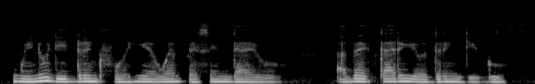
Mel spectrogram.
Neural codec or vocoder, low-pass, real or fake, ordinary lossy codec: codec, 16 kHz, 16 kbps, FreqCodec, smaller model; 7.2 kHz; fake; Opus, 24 kbps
